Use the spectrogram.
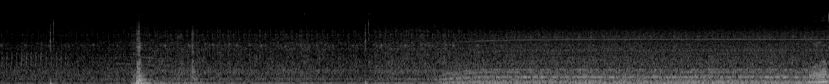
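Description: A heavy off-road truck in Spintires: Mudrunner: quiet ambience with a few sharp clunks, then a diesel engine starts up and drones steadily at a low pitch.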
